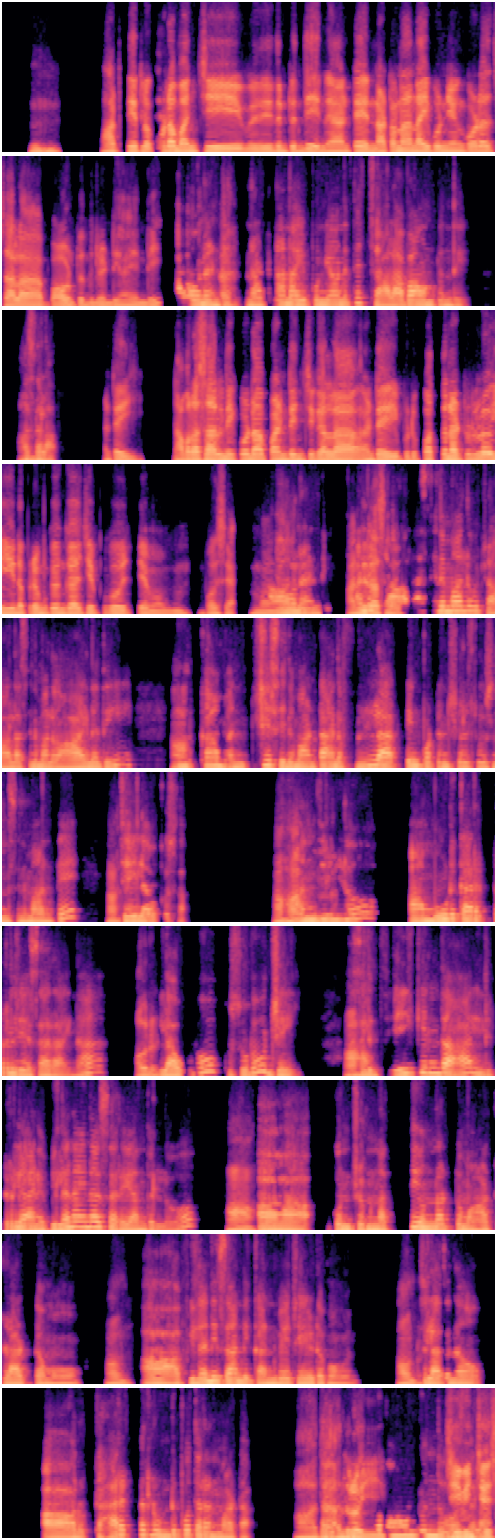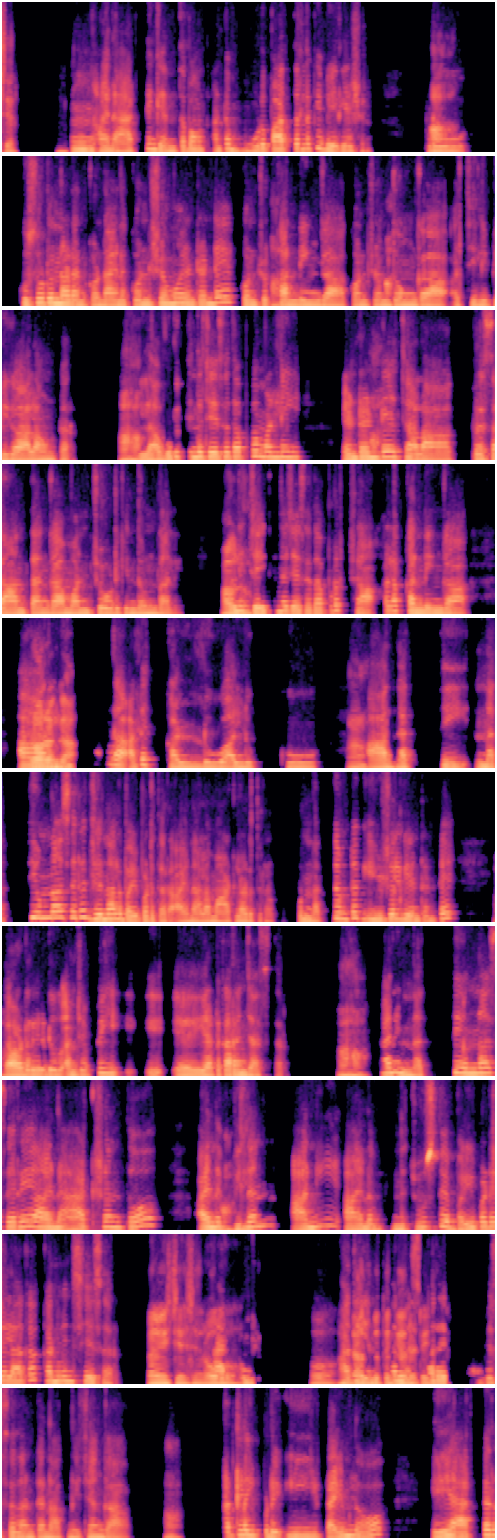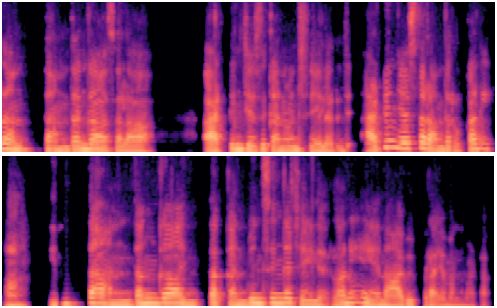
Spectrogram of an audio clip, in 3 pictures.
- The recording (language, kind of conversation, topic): Telugu, podcast, మీకు ఇష్టమైన నటుడు లేదా నటి గురించి మీరు మాట్లాడగలరా?
- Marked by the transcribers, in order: other background noise; in English: "ఫుల్ యాక్టింగ్ పొటెన్షియల్"; in English: "లిటరల్లీ"; in English: "కన్వే"; in English: "క్యారెక్టర్‌లో"; in English: "యాక్టింగ్"; in English: "వేరియేషన్"; in English: "కన్నింగ్‌గా"; tapping; in English: "యూజువల్‌గా"; in English: "యాక్షన్‌తో"; in English: "విలన్"; in English: "కన్విన్స్"; in English: "యాక్టింగ్"; in English: "కన్విన్స్"; in English: "మెస్మరైజింగ్‌గా"; in English: "యాక్టర్"; in English: "యాక్టింగ్"; in English: "కన్విెన్స్"; in English: "యాక్టింగ్"; in English: "కన్విన్సింగ్‌గా"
